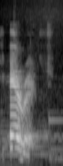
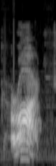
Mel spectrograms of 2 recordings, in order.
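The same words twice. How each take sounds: First: The stress is on the first syllable. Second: The stress is on the second syllable. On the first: It follows the usual English stress rule. The speaker calls it wrong. "seguindo essa lógica, essa palavra teria que ser, seria, seria lida como garage" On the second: It keeps the stress of its French origin. The speaker calls it right. "a pronúncia correta, correta dela é garage"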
